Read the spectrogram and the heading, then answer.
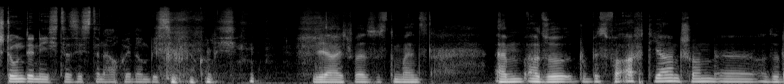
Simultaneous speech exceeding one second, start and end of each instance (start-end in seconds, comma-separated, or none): none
